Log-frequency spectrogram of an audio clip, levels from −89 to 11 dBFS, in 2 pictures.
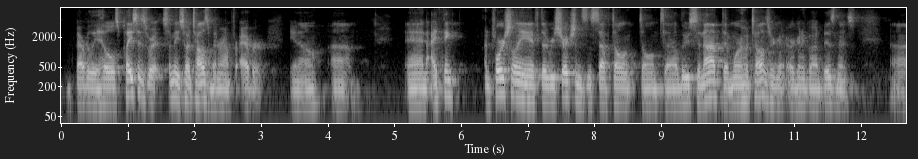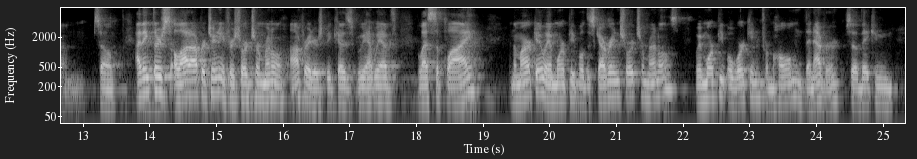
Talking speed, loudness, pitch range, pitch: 195 wpm, -21 LUFS, 100-125 Hz, 105 Hz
